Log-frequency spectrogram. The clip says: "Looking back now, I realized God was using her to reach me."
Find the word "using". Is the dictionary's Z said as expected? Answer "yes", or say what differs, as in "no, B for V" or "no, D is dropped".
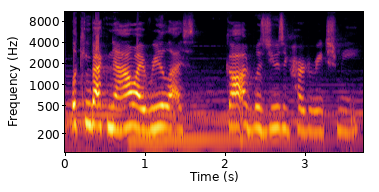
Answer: yes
